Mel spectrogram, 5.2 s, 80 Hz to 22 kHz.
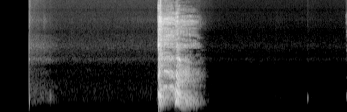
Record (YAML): cough_length: 5.2 s
cough_amplitude: 32767
cough_signal_mean_std_ratio: 0.21
survey_phase: beta (2021-08-13 to 2022-03-07)
age: 45-64
gender: Male
wearing_mask: 'No'
symptom_other: true
symptom_onset: 5 days
smoker_status: Never smoked
respiratory_condition_asthma: false
respiratory_condition_other: false
recruitment_source: REACT
submission_delay: 1 day
covid_test_result: Negative
covid_test_method: RT-qPCR
influenza_a_test_result: Negative
influenza_b_test_result: Negative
